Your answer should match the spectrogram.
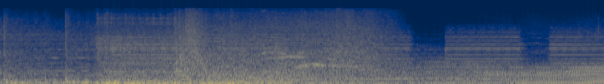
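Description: Tense film score under a loud rumbling crash, with a sharp surge about two seconds in: the sea drill tearing into the frigate's hull. The crash dies away about four seconds in, leaving sustained ominous music chords.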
